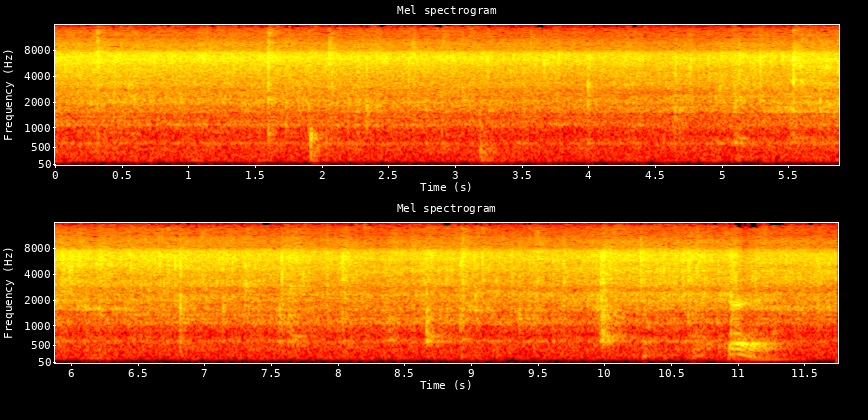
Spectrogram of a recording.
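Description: Food sears in a hot cast iron pan, producing a loud, even, continuous sizzle with faint scrapes and a brief clatter near the end.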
